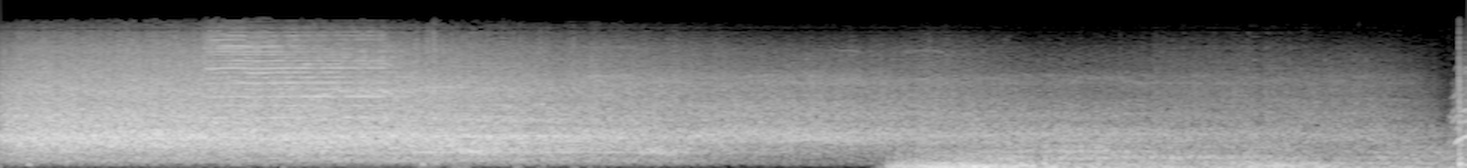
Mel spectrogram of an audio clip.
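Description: Live ambient sound of a five-a-side football match on an artificial pitch: an even, noisy din that slowly fades. A low rumble joins it about seven seconds in.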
